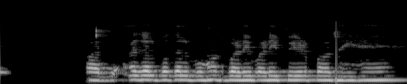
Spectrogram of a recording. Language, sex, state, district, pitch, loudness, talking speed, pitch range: Hindi, female, Chhattisgarh, Balrampur, 195 Hz, -22 LUFS, 105 wpm, 195-200 Hz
